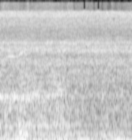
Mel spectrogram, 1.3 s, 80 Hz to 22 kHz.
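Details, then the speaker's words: Air line feeding an IR 231 impact wrench hisses with a soft, constant, rhythmless hiss while removing wheel lug nuts (7/8 in / 22 mm) on a 2004 Chevy 2500HD 6.0 farm truck; the air line leaks. "Yes, you can probably hear the line is hissing. It does leak,"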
